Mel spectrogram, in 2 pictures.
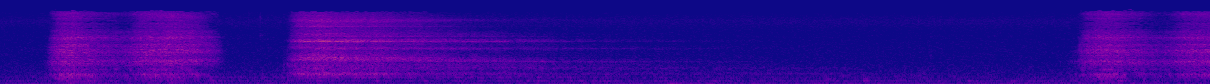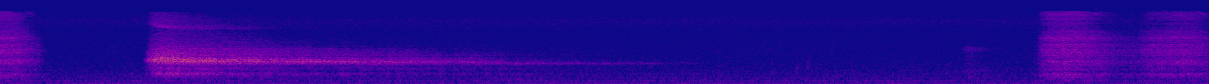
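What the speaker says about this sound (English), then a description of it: "Now let's do a double inhale." A person performs a double-inhale breathing exercise: quick paired sniffing inhales followed by long, slow, fading exhales, repeated several times with quiet pauses between, soft and close with no talking.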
